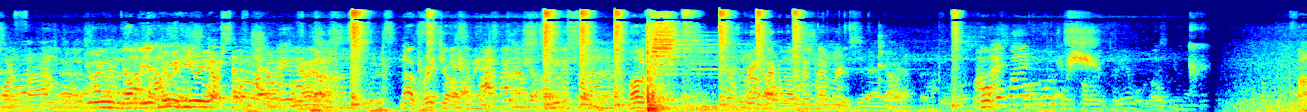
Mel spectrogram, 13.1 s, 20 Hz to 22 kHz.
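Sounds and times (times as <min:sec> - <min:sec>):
drum kit being struck: 0:03.2 - 0:04.4, 0:05.4 - 0:08.3, 0:09.5 - 0:09.8.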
